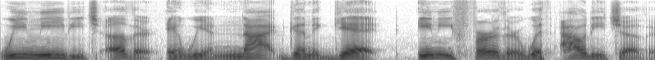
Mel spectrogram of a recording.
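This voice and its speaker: Recorded very cleanly against a silent background, a man with an unremarkable speaking voice talks at medium pitch and a moderate pace with lively intonation. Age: 50s. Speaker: mental health advocate. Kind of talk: casual chat.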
